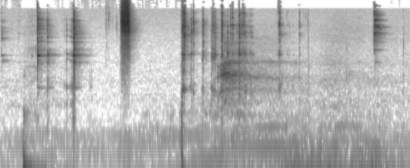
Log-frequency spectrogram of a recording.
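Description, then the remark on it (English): Metal clinks against glass, then a beer bottle cap is pried off with a bottle opener, followed by a quick hiss of escaping gas and more scattered clicks and rattles. “So if you're at home, ready to dig into some short films with the Spicy Boys, you want to crack a cold one with us, now's the time to go ahead and pop that top.”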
